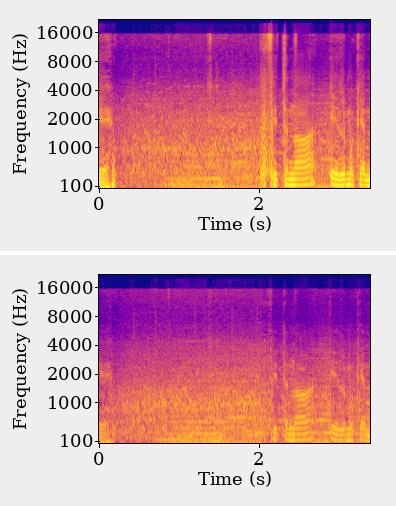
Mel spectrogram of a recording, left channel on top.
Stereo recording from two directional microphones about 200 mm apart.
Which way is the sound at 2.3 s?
55° left (ahead or behind).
